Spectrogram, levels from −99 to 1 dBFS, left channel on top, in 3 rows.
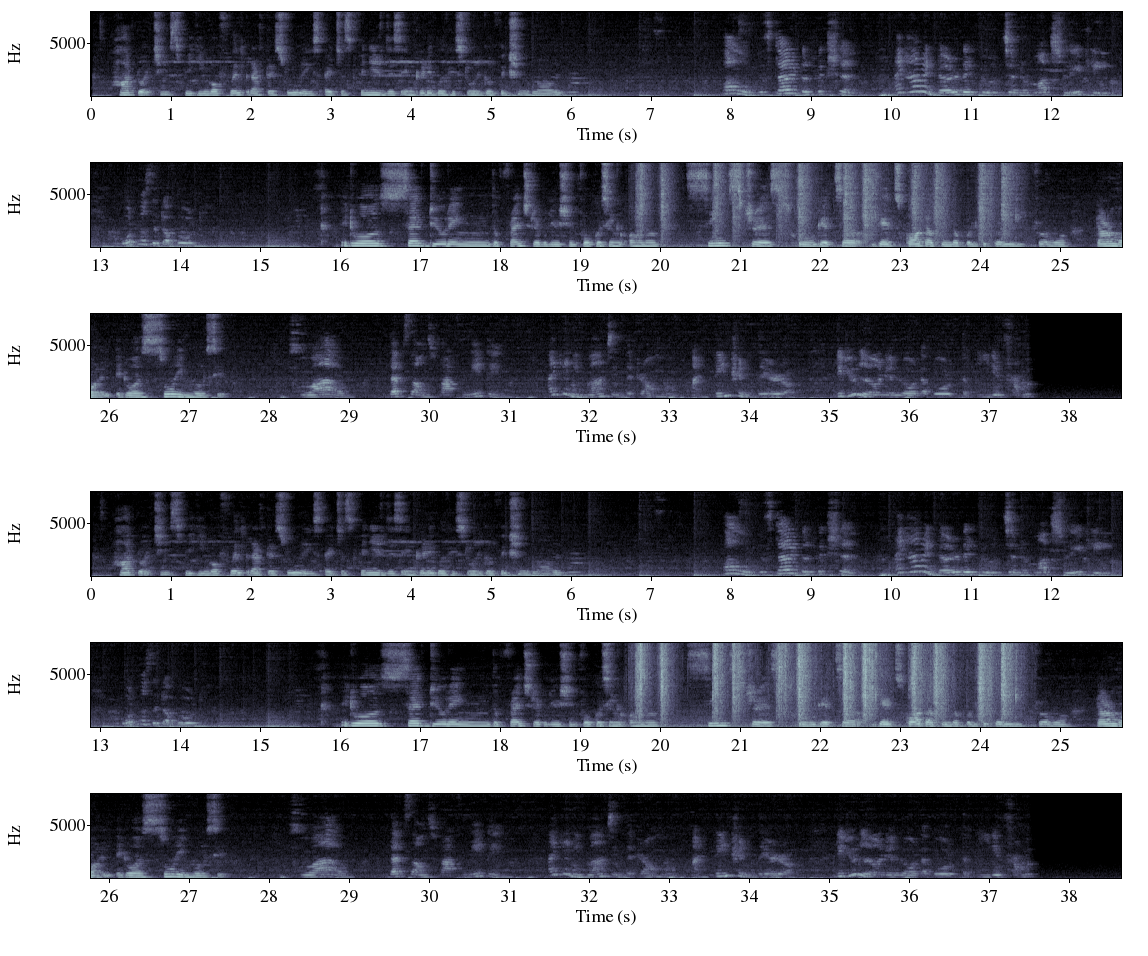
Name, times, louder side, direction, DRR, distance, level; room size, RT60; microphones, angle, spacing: voice 1, 0.3-6.1 15.7-27.5, left 1 dB, 85° left, 1.3 m, -34 dB
sound 1, 3.8-15.5, right 1 dB, 10° right, 0.6 m, -43 dB
voice 2, 7.9-8.3 8.5-9.5 9.8-12.8 13.3-14.2 28.4-29.0 29.5-30.9 31.5-32.4 32.6-33.0 33.3-34.5 35.1-36.5 36.9-37.5, left 2 dB, 45° left, 2.7 m, -42 dB
sound 2, 19.4-24.7, right 10 dB, 50° right, 0.6 m, -32 dB
5.7 x 3.4 x 5.6 m
head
